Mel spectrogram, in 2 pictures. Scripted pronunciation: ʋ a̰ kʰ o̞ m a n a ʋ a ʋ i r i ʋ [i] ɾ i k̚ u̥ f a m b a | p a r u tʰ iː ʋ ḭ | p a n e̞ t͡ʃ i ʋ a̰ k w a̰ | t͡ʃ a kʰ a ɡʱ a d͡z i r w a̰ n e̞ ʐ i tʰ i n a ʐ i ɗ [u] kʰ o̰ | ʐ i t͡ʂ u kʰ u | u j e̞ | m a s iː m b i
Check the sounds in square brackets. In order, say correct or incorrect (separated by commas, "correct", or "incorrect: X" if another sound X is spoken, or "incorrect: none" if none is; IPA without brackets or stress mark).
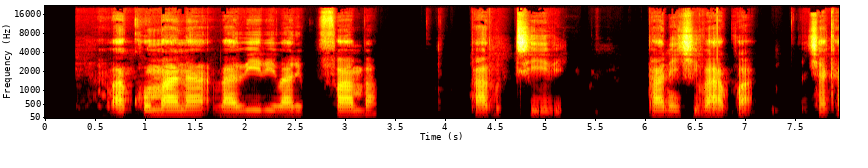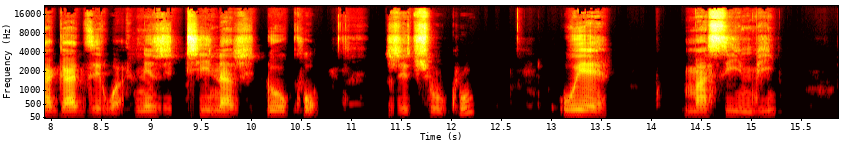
incorrect: a, incorrect: o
